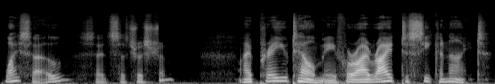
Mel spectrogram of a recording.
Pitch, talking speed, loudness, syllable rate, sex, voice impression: 120 Hz, 205 wpm, -21 LUFS, 4.5 syllables/s, male, masculine, middle-aged, slightly relaxed, weak, slightly dark, soft, slightly halting, raspy, cool, intellectual, calm, slightly mature, reassuring, wild, modest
